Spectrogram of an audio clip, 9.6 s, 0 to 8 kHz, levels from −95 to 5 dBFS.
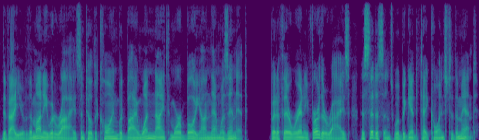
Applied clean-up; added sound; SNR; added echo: none; none; none; none.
